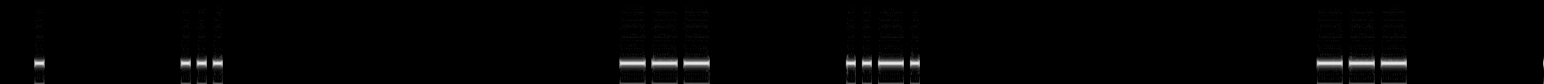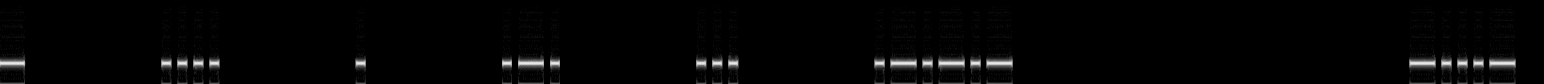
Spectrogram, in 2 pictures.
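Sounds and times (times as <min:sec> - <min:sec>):
morse code at 5 wpm: 0:01.8 - 0:02.3, 0:06.2 - 0:07.1, 0:08.5 - 0:09.2, 0:13.2 - 0:14.1, 0:15.4 - 0:15.7, 0:17.1 - 0:17.6, 0:20.5 - 0:21.1, 0:22.4 - 0:22.8, 0:24.2 - 0:25.6, 0:29.6 - 0:30.6.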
